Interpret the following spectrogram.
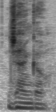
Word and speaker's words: Django: he what's your name Django the D is silent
